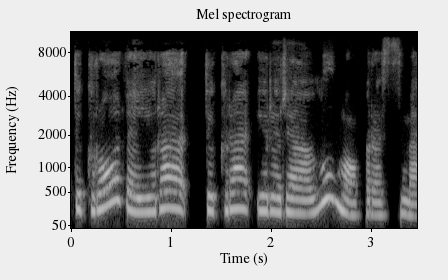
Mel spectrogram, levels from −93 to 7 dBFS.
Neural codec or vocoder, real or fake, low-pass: none; real; 9.9 kHz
